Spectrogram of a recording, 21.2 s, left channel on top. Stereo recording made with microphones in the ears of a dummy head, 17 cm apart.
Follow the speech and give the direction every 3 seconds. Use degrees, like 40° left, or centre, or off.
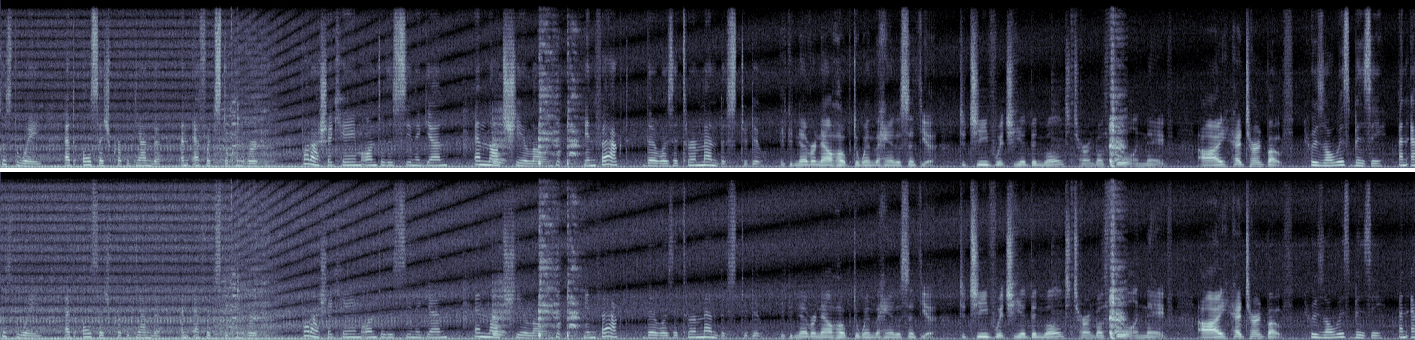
60° left, 60° left, 60° left, 60° left, 20° left, 30° right, 20° left.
